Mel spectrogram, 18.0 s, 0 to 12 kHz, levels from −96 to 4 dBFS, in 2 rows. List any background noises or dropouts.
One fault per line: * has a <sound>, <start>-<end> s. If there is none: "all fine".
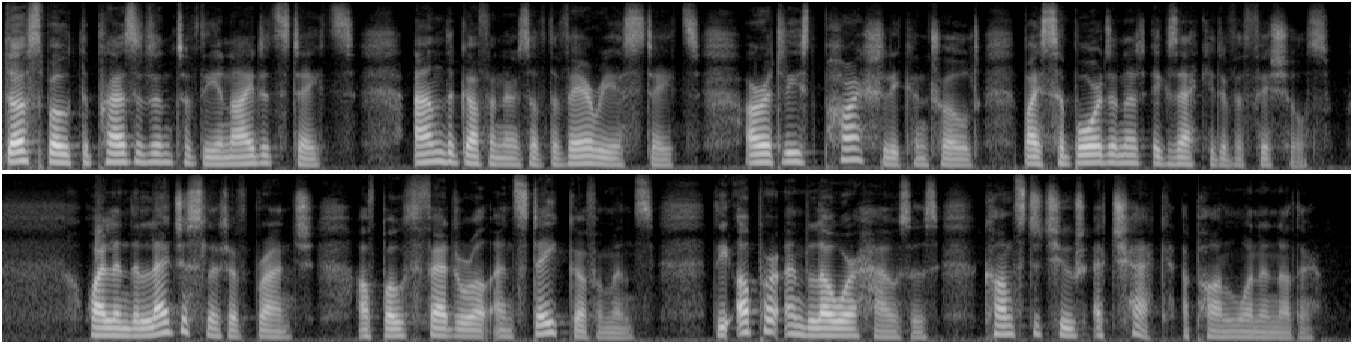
all fine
